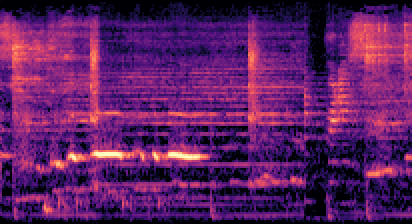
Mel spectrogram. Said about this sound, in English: Ooh! The whistles.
